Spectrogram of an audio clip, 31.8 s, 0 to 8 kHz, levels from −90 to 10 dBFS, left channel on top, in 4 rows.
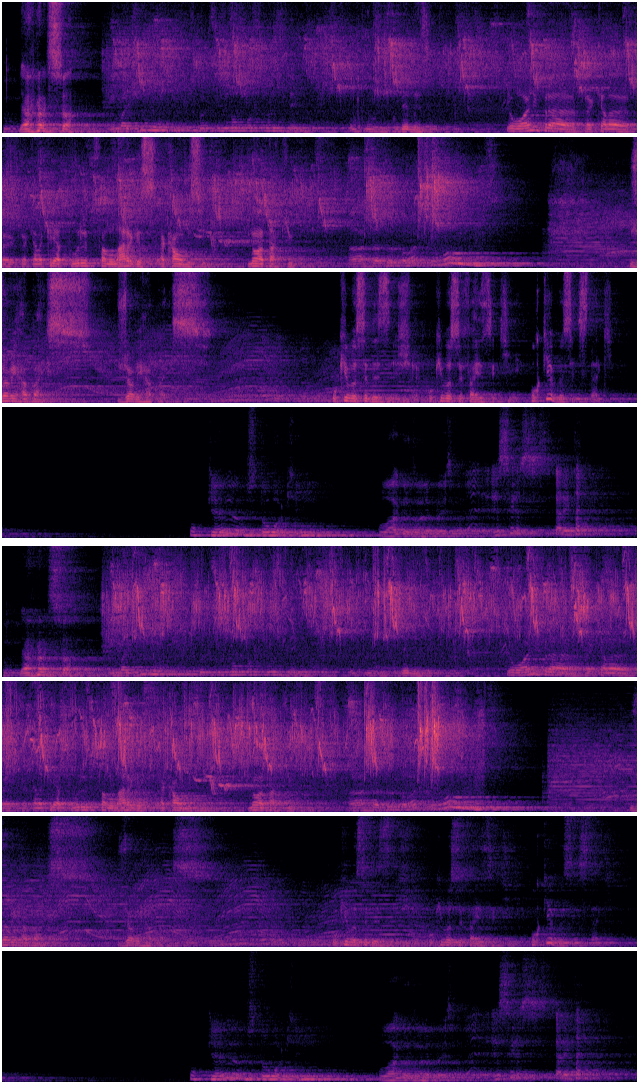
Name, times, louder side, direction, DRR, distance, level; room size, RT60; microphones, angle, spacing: voice 1, 0.2-1.0 4.3-5.4 6.3-10.6 11.0-11.6 14.8-15.3 15.8-17.0 17.3-18.5 20.0-23.4, left 5 dB, 80° left, 12 dB, 0.5 m, -40 dB
sound 1, 1.2-14.0, right 8 dB, 35° right, 0.5 m, -40 dB
voice 2, 1.3-3.7 11.8-12.0 12.3-14.1 18.7-19.9 26.2-28.0 28.5-31.1, left 1 dB, 20° left, 2 dB, 1.1 m, -46 dB
Electric guitar, 14.6-22.7, right 1 dB, 90° right, 2.5 m, -53 dB
13.0 x 5.6 x 7.9 m, 2.5 s
head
